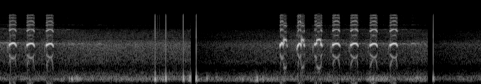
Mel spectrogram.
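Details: Female osprey fussing at the Hellgate nest on a hot June afternoon, apparently wanting food from the male: three ringing whistled chirps, some clicks, then a run of seven piercing chirps about three per second.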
